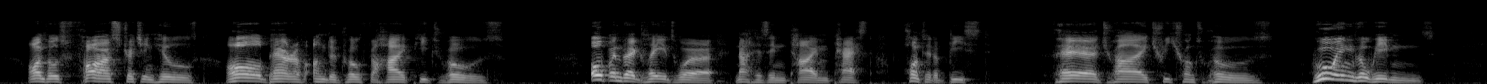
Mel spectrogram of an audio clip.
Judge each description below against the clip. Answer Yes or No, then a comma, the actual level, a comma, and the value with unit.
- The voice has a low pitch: Yes, low, 115 Hz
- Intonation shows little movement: No, average, 3.9 semitones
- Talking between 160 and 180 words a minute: No, slow, 135 wpm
